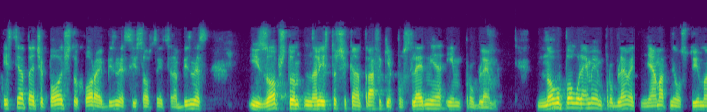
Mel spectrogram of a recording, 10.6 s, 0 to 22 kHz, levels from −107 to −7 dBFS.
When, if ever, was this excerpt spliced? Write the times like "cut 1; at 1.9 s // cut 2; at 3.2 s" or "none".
cut 1; at 9.5 s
